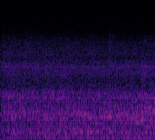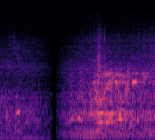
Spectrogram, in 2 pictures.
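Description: A fire engine's engine runs with a steady low hum. About four seconds in, a cut brings a louder mix of several people's voices over the running engine.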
